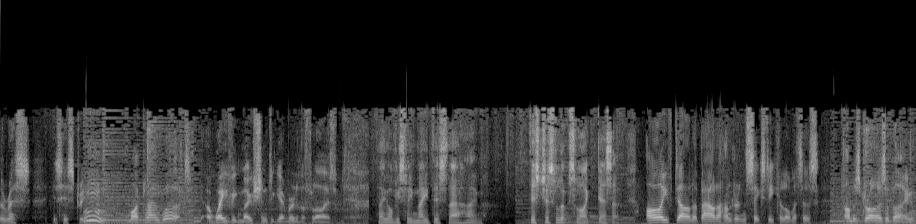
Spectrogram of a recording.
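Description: A man at a moderate pace with very wide pitch swings, in a dry sound with no echo and clear music in the background. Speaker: TV presenter. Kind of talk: travel show presenting. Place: open country. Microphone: lapel.

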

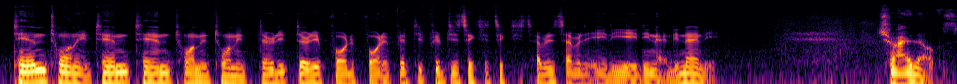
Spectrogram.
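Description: A man with a plain, everyday voice, fairly low in pitch, fairly even in intonation and fairly quick, over light background noise. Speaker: auctioneer. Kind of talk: auctioneer tutorial to camera, casual. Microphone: phone near.

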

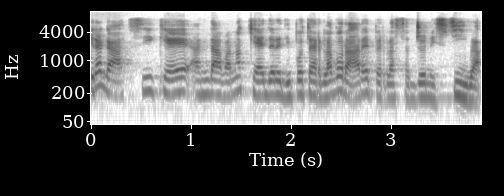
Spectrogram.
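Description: The voice belongs to a woman. It has a medium pitch. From southern Italy, Taranto. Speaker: national politician. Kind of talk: political interview. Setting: video call. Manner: hesitant, many fillers. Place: home room. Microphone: earbuds.

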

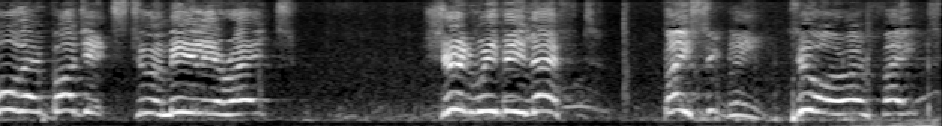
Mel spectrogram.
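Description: Over light background noise, a man talks at a fairly slow pace with long, frequent pauses and ordinary pitch variation. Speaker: town crier. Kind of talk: town crier proclamation in rhyming verse to a crowd. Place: street. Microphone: camera far.

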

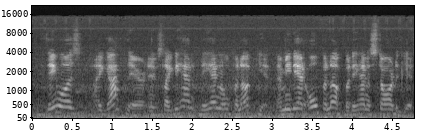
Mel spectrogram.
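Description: Loud background noise accompanies a man who talks very fast. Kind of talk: casual vlog chat. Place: car. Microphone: camera far.

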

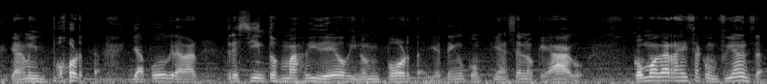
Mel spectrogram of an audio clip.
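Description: A man talks at a moderate pace. Faint music sounds behind him. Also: dry sound with no echo. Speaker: fitness vlogger. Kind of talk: motivational vlog talk. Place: waterside. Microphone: phone near.

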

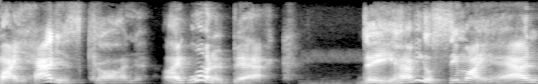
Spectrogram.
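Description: Raspy is the word for this man's voice. He speaks at a very slow pace. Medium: fan dub. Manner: polite, then mournful, then furious.

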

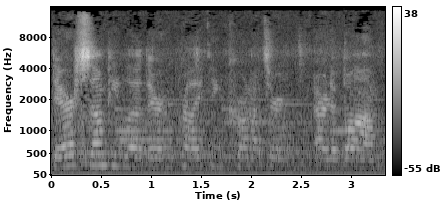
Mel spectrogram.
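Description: A woman talks at a moderate pace in a monotone, flat intonation. Music plays in the background. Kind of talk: casual gameplay commentary. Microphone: phone near.

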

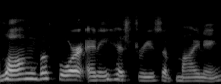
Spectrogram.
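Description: A woman with an American accent and lively intonation against a quiet background. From US West Coast, California. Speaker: art historian; guest lecturer. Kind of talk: lecture. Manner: slow; hesitant, many fillers. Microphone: video call.

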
